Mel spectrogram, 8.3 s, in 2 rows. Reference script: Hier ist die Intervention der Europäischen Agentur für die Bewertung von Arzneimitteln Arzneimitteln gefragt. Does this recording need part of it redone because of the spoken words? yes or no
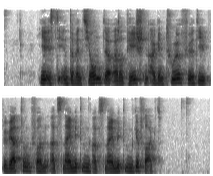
no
